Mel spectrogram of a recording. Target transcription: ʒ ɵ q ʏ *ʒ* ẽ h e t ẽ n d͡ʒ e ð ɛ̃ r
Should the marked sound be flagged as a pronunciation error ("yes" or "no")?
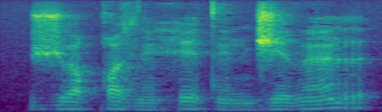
yes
